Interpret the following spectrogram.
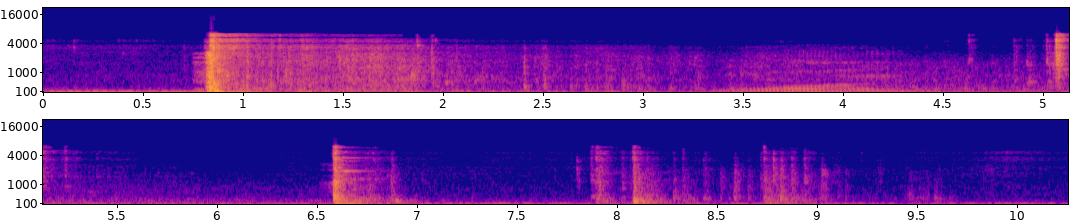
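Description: A single shotgun shot about a second in, ringing out across the open range for about a second. Several sharper, quieter clicks and knocks follow in the later seconds, the loudest about two-thirds of the way through.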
